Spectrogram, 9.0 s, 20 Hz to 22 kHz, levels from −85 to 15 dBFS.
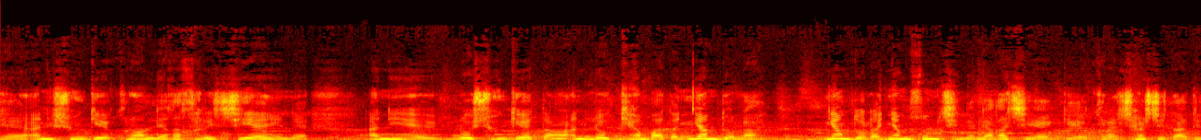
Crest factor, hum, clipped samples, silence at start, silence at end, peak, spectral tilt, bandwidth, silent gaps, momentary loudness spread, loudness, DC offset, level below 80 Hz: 16 dB; none; under 0.1%; 0 s; 0 s; -2 dBFS; -3 dB/octave; 14.5 kHz; none; 8 LU; -16 LUFS; under 0.1%; -56 dBFS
